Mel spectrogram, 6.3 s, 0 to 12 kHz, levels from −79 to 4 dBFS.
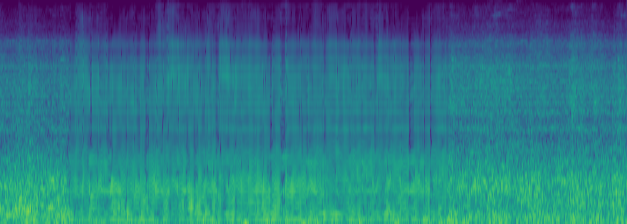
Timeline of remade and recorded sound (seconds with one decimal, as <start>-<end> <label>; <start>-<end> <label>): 0.0-0.7 recorded; 0.7-4.5 remade; 4.5-6.3 recorded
